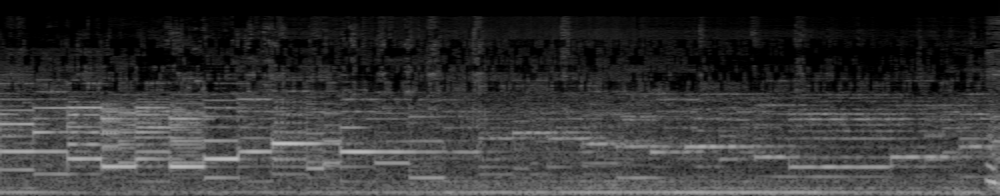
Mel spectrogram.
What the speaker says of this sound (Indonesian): Yang ini truk es krim.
